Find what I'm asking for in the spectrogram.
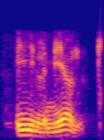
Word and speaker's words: Filmjölk: It's F-I-L-M-J, and then there's the umlaut on the O-L-K. – Filmjölk.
